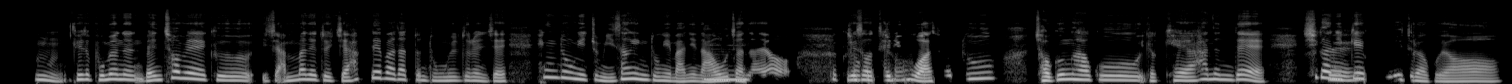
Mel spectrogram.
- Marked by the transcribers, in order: distorted speech
- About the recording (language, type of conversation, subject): Korean, unstructured, 동물 학대 문제에 대해 어떻게 생각하세요?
